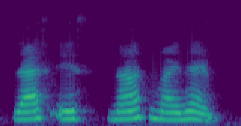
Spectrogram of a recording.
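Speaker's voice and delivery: ordinary delivery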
